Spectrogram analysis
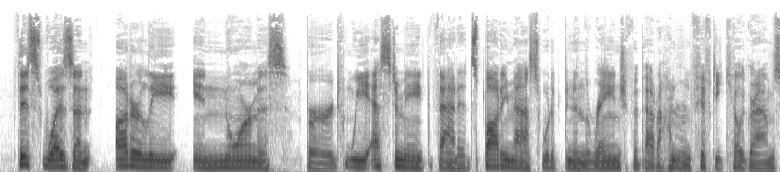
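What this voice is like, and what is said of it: Canadian accent. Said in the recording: “I'm from Canada, as you can probably tell from my accent”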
